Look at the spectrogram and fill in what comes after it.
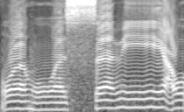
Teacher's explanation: Yang kedua sebelumnya ada huruf mad. Maka di lim ini kita boleh memanjangkan limnya dua, empat atau enam. Tapi kita ngambil yang tengah-tengah saja. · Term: mad arid lisukun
